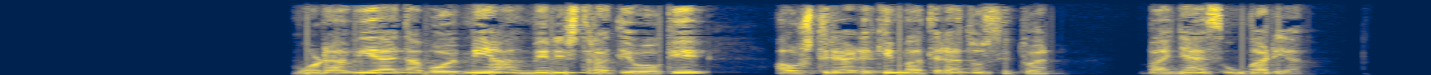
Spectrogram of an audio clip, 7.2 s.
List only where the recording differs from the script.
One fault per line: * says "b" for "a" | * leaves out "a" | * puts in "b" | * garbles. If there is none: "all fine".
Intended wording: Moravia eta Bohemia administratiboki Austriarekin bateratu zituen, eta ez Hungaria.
* says "baina" for "eta"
